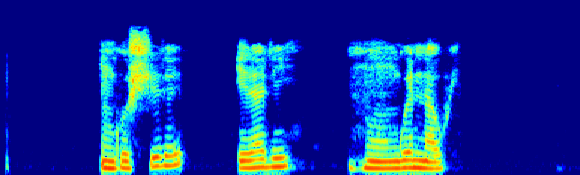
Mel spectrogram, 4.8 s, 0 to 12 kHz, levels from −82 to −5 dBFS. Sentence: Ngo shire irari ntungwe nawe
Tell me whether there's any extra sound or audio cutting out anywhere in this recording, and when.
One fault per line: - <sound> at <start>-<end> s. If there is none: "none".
none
